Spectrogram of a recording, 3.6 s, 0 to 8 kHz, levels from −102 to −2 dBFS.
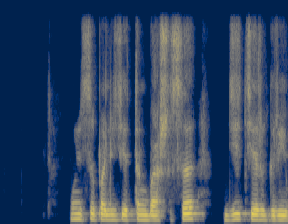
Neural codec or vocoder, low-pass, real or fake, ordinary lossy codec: none; 7.2 kHz; real; none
